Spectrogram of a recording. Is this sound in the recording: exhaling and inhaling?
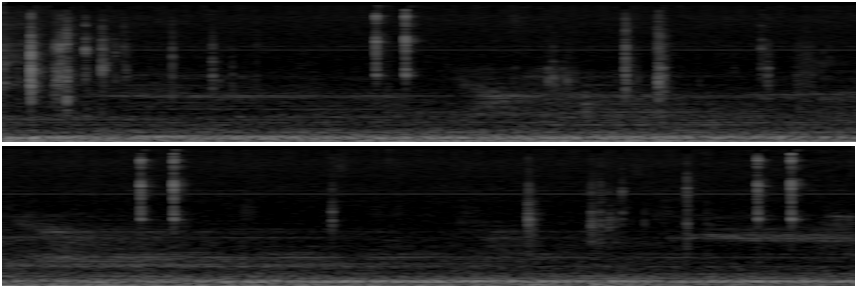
no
